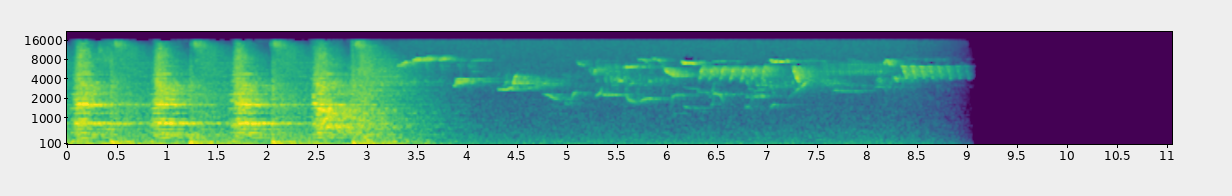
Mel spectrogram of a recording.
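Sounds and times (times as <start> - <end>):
outdoor background noise: 2.5 - 9.1
small birds chirping: 3.2 - 9.1.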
